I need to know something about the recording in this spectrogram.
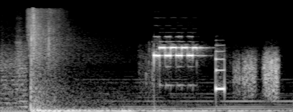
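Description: A cell phone rings with an incoming call, a short electronic ringtone of bright chiming tones after a soft handling thump, with no one speaking; a recording device from Radio Shack is attached to the phone.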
